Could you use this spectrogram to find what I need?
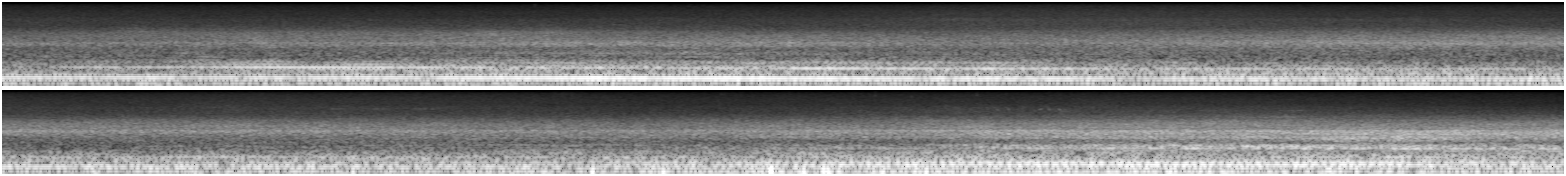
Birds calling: Common Yellowthroat (Geothlypis trichas), Blue Jay (Cyanocitta cristata)

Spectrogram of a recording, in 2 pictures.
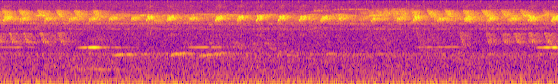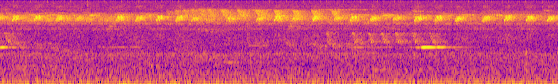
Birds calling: Gray-fronted Dove (Leptotila rufaxilla), Undulated Tinamou (Crypturellus undulatus), White-winged Becard (Pachyramphus polychopterus), Cinereous Tinamou (Crypturellus cinereus), Black-faced Antthrush (Formicarius analis)

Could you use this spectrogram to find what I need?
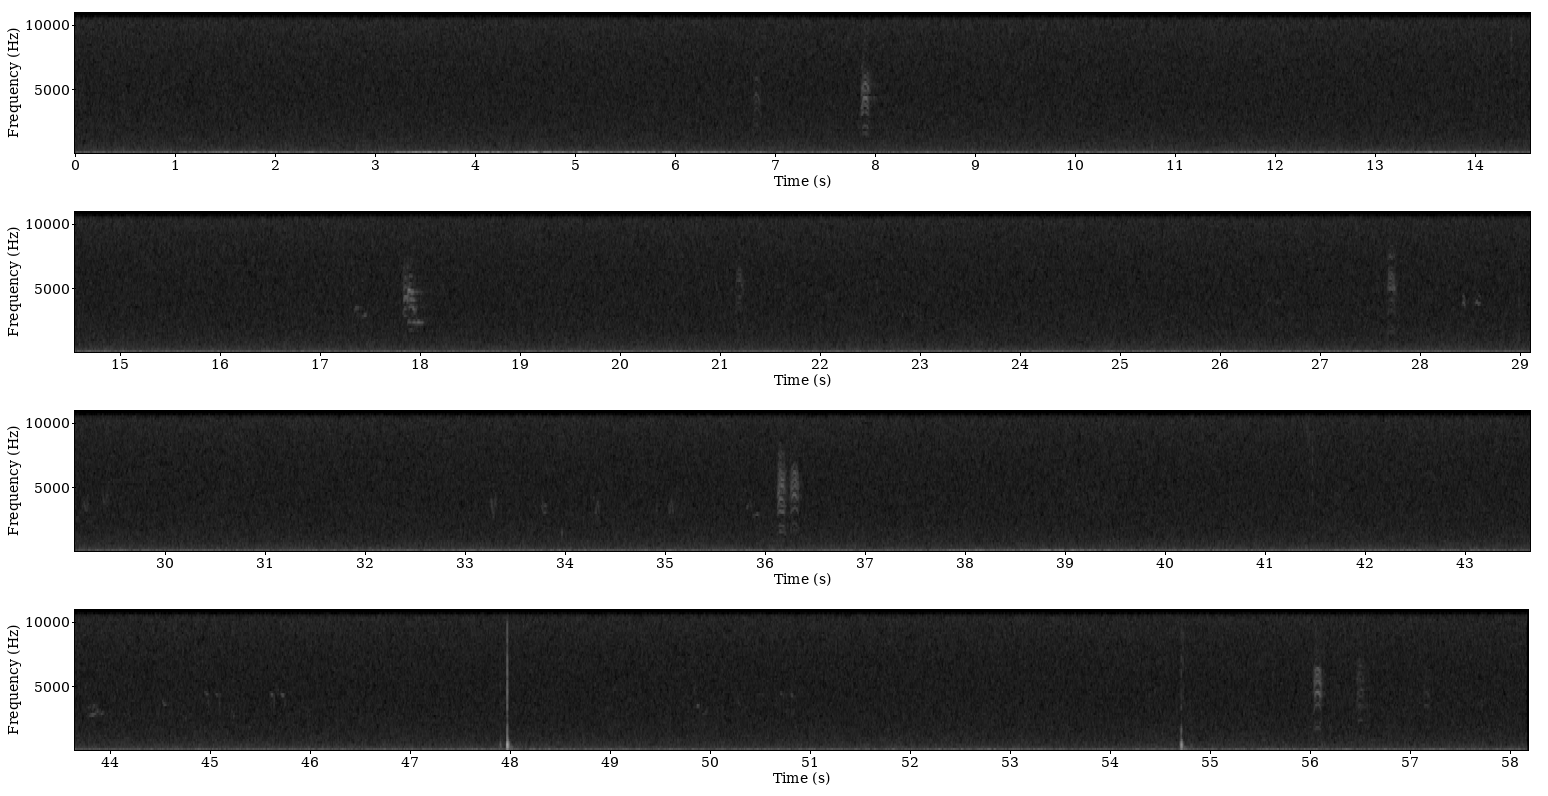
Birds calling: Hawaii Amakihi (Chlorodrepanis virens), House Finch (Haemorhous mexicanus)

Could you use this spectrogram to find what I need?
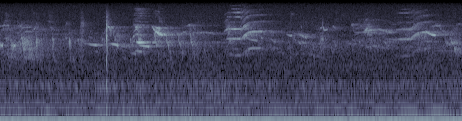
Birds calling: Omao (Myadestes obscurus), Apapane (Himatione sanguinea), Iiwi (Drepanis coccinea)

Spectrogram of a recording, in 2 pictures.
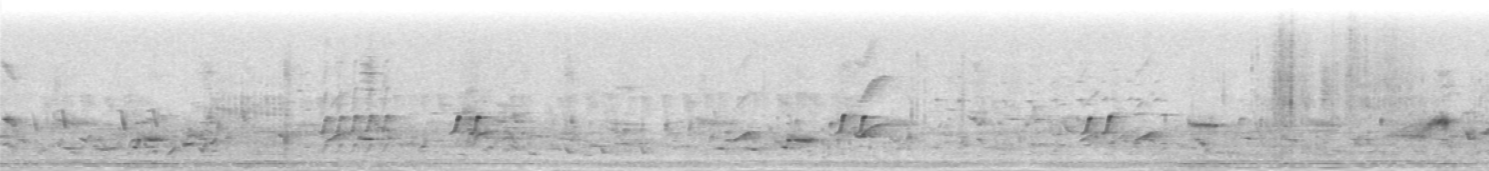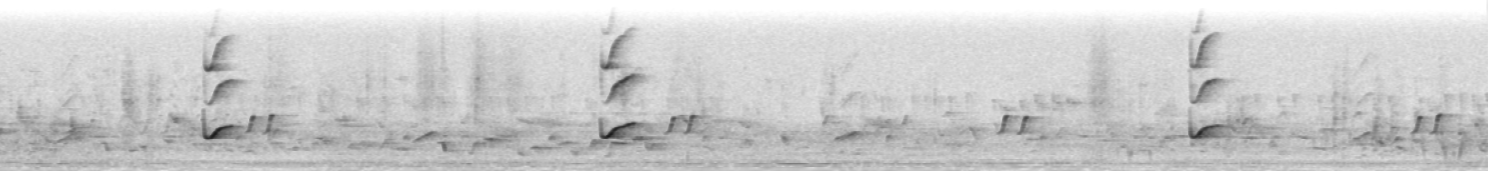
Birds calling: Red-billed Leiothrix (Leiothrix lutea), Apapane (Himatione sanguinea), Iiwi (Drepanis coccinea), Omao (Myadestes obscurus)

